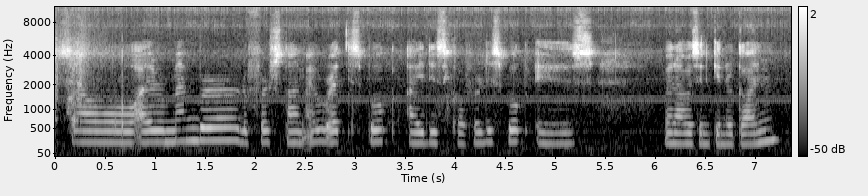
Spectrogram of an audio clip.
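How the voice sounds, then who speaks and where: Against noticeable background noise, a woman speaks at a fairly high pitch and a fairly slow pace. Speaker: university student. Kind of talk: class presentation. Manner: casual, hesitant.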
